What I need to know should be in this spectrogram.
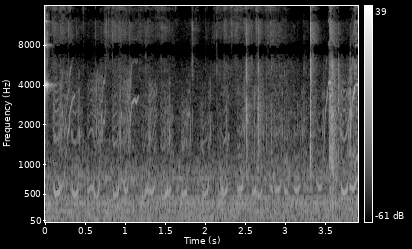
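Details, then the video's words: Guinea pigs eating hay, uttering a fast string of short warbling, looping chirps repeated steadily throughout, with a couple of brief clicks and a low continuous hum beneath. "Best Guinea Pigs Sounds Making Noise While Eating Hay"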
